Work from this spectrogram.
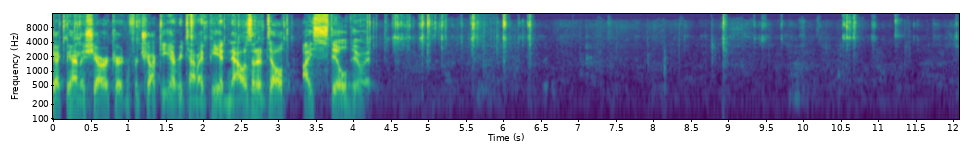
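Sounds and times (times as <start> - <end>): poker chips clicking: 0.0 - 6.4.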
